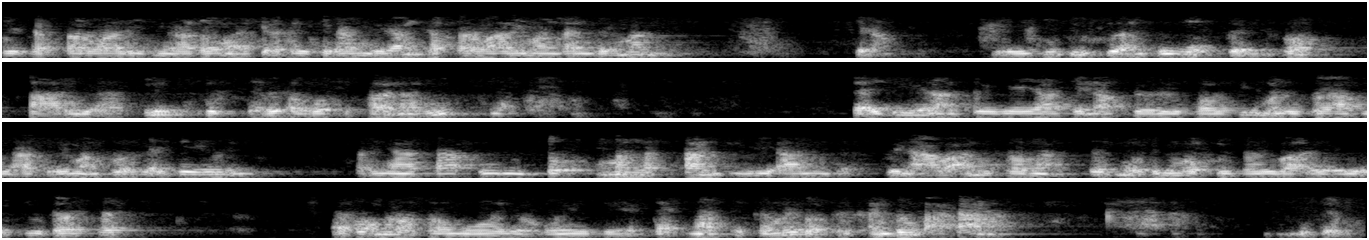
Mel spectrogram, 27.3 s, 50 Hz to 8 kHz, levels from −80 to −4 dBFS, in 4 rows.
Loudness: -18 LUFS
